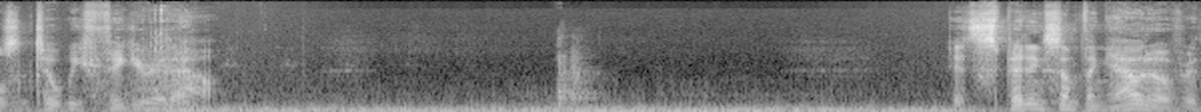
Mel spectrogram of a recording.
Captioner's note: low rumbling ambience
